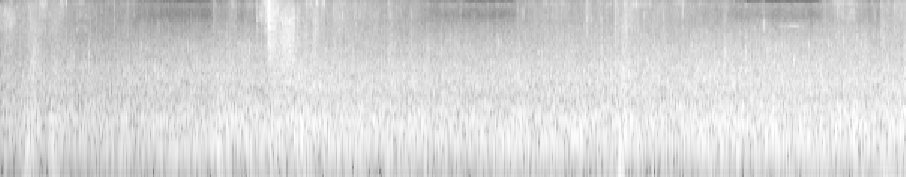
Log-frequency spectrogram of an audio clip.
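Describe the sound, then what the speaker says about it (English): Water rushes steadily through a room in the game Horizon Forbidden West, a broad, continuous hiss and gush that swells slightly after the first second and then holds even, with no voices. "Aloy, I can hear water in the room again."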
